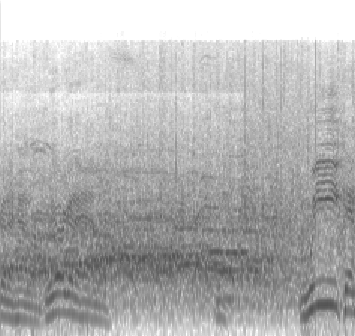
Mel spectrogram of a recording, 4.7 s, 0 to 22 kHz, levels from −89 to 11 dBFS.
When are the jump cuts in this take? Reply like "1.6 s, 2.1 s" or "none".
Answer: none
